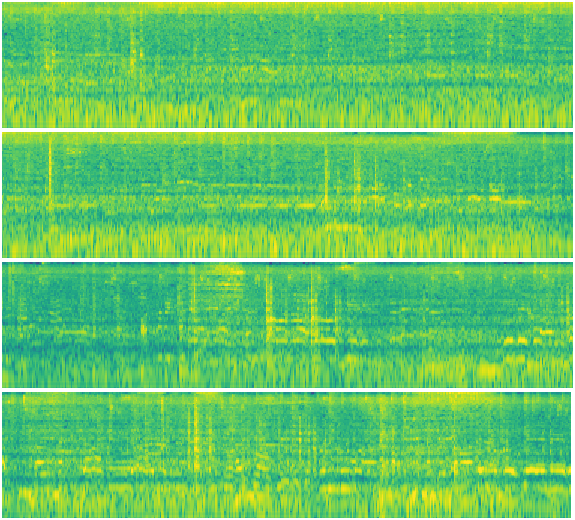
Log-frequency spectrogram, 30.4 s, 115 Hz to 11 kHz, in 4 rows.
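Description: JCB 3DX backhoe loader's diesel engine running under load as the backhoe digs, steady and loudest for the first half, then dropping back about halfway through.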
